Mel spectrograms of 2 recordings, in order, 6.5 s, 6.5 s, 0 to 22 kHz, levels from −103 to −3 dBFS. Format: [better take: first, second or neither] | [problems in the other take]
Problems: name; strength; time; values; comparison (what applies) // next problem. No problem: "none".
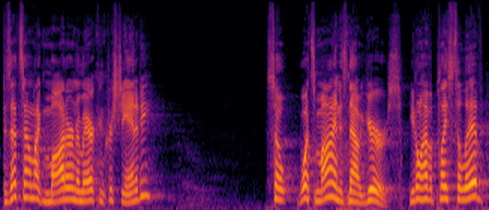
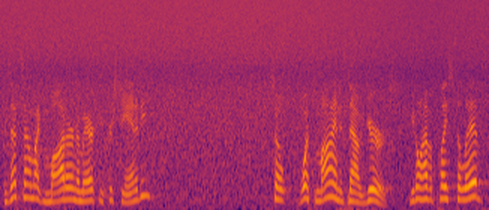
first | hiss; loud; throughout; 1 dB below the speech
